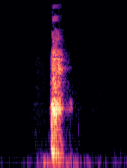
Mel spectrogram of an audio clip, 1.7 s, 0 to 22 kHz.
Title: sneeze 7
